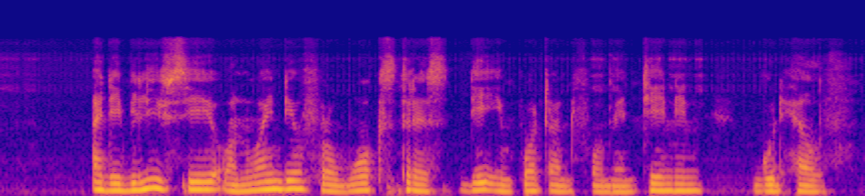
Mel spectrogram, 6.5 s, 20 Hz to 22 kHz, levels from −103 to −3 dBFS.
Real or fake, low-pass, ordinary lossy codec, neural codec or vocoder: fake; 9.9 kHz; none; vocoder, 22.05 kHz, 80 mel bands, WaveNeXt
